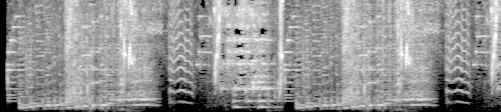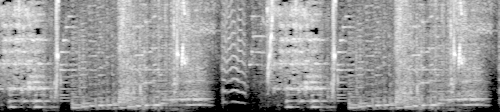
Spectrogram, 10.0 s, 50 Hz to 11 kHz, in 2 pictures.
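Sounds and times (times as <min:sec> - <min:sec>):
sped-up cartoon soundtrack: 0:00.1 - 0:10.0.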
